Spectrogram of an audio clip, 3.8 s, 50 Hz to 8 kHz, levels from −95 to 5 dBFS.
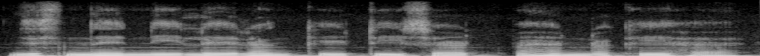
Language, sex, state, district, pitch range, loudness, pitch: Hindi, male, Uttarakhand, Tehri Garhwal, 110-115 Hz, -15 LUFS, 115 Hz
